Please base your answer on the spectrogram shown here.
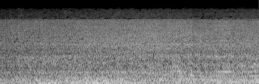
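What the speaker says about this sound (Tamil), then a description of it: "மழை தண்ணி" Light rain falls outdoors at a house while rainwater pours down from the upper floor and runs below, making a loud, steady, unbroken rushing wash with no voices.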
